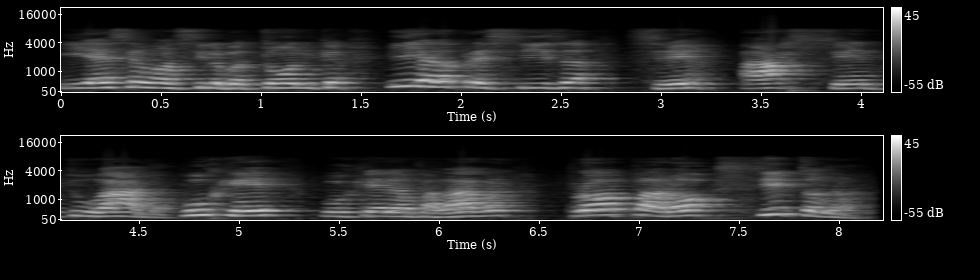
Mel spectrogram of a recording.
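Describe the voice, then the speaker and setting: A man teaching a recorded video lesson, patiently drawing out syllables and checking in with "okay?" again and again. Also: sits high. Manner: patient, drawn-out stressing of syllables, constant check-ins. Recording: echoey room, distant muffled mic.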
